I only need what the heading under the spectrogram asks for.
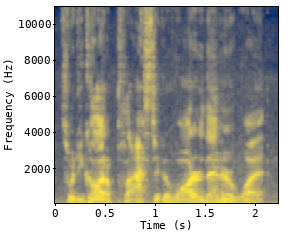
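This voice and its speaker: Bright-voiced drowsy man streaming a game. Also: fairly high pitch, animated, rapid-fire, slight background noise. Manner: rambling, drowsy, thinking aloud. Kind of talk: casual gameplay commentary.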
